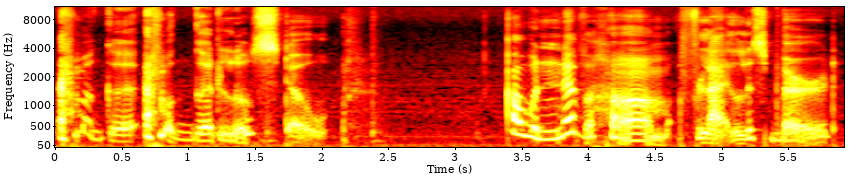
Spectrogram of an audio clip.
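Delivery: high, small pleading creature voice; cute high-pitched stoat voice; innocent little stoat. Acted. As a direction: plead innocence as a tiny animal. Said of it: "He's like".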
